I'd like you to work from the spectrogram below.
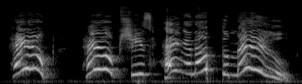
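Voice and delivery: very high, frantic cries for help; panicked mailman. Acted. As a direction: squeal like a mailman running for his life. Mailman fleeing in the picture.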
